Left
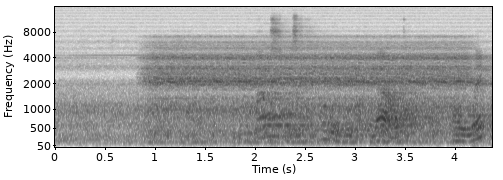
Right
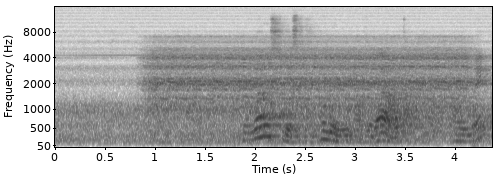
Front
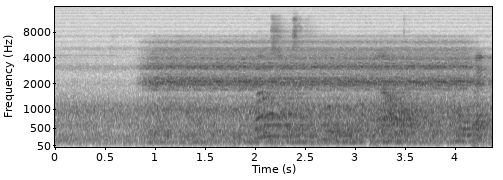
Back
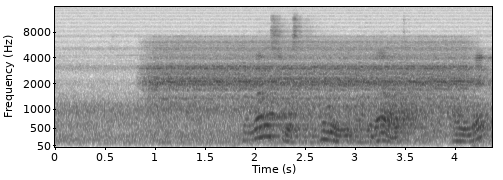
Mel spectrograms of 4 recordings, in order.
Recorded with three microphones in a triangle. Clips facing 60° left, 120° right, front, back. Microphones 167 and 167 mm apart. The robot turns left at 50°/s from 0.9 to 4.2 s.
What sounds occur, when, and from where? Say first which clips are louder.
1.9 s a man speaking: right 6 dB, back 6 dB; 130° right, 4.5 m; by 4.3 s 115° left, 4.5 m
